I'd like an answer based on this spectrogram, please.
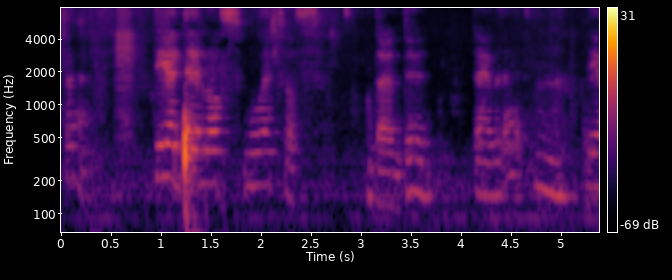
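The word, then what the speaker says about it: Día de los Muertos: How do you pronounce that? Dia de los Muertos.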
